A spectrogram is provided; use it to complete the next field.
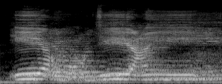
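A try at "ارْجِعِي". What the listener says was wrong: Harusnya tipis irji'i tapi jadi tebal. Irji'i. Nah, kasroh dinu hamzah wasol. Hamzah wasolnya teu aya tanda kasroh tapi dibaca kasroh. Nah, itu kalau ibtida.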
